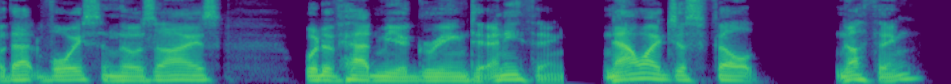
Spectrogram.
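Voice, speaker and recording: A man's voice: on the low side, fairly bright tone, no echo, studio quality. A man reading a first-person story aloud in a casual, conversational way. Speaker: narrator.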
